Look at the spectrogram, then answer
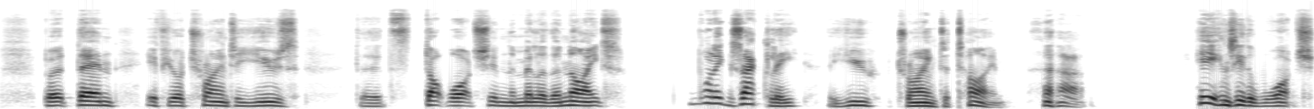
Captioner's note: haha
